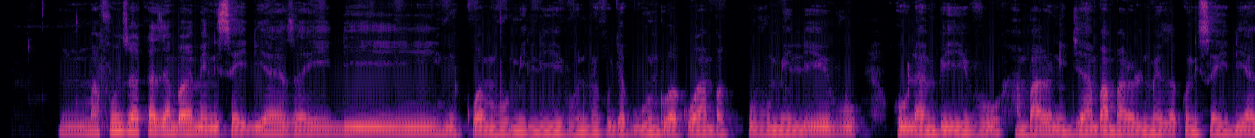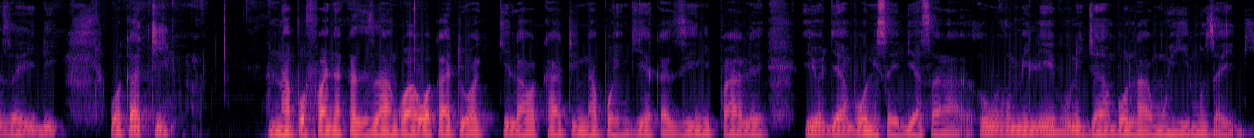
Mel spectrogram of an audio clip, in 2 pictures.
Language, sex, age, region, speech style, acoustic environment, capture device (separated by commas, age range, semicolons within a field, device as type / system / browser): Swahili, male, 18-24, Kenya, happy; relaxed; nervous, silence, desktop / Linux / Chrome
